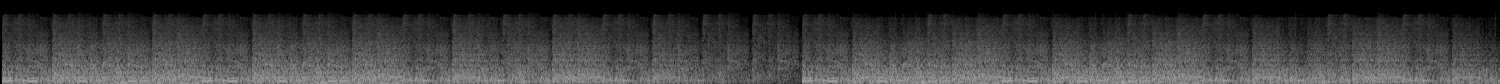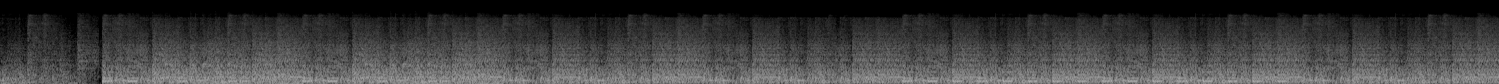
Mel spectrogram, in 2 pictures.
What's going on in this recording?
Music > Multiple instruments
Short Track #3392 (Industraumatic)
Industrial, Soundtrack, Horror, Underground, Cyberpunk, Noise, Games, Sci-fi, Ambient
